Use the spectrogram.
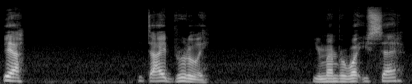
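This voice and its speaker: A man's voice: a little high, steady tone, normal speed, noisy background, close to an everyday voice. A man playing an earnest, defiant young superhero vigilante who justifies himself, in an audio drama. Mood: earnest, defensive.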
